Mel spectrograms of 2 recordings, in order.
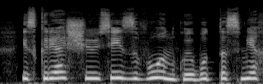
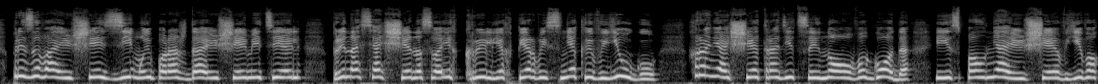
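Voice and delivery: higher solemn ringing sprite voice; ringing invocation; 6 semitones higher than usual. A narrator's reading. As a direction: proclaim the ritual oath. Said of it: "звонкий голос стихийницы". (звонкое торжественное воззвание)

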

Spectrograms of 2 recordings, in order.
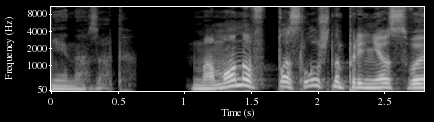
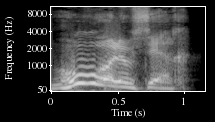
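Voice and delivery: loud, high, drawn-out threat; yelling; 6 semitones higher, 6 dB louder, slower than usual. A narrator's reading. Millionaire threatening his workers, yelling. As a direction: roar the threat slowly. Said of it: "заорал он".

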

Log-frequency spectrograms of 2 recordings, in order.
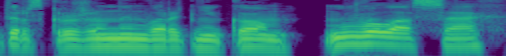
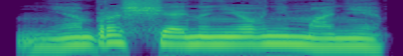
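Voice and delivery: usual speaking voice

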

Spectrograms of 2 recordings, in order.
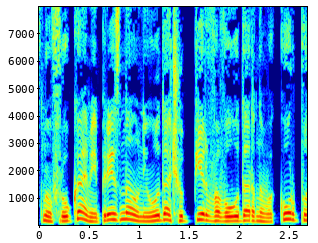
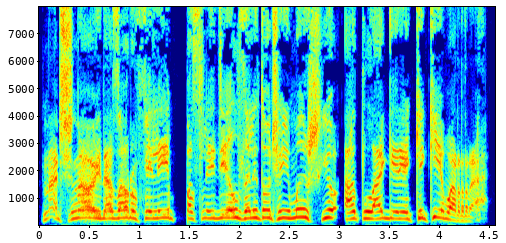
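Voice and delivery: higher, chattering parrot; 7 semitones higher than usual. A narrator's reading. Parrot reports to Nikitka, high and quick. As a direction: report it like a bird.

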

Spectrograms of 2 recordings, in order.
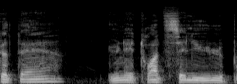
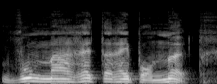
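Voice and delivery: booming; 5 semitones higher, 7 dB louder than usual. Acted. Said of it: "d'une voix qui résonna comme un gong d'airain".

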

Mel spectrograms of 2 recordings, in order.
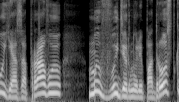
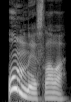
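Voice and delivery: admiring; 6 semitones lower, 3 dB louder than usual. A narrator's reading. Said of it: "восхитился Антонов".

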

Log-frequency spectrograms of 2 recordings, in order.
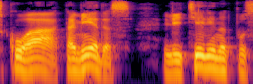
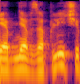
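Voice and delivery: ordinary delivery, nothing marked

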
